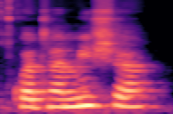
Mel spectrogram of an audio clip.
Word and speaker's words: Kwatamisha: It is Kwatamisha.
